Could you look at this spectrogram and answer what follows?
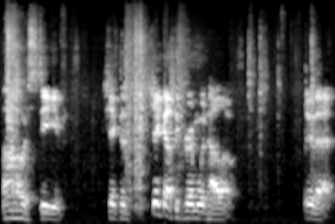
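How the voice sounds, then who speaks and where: A pipe tobacco channel host with a lowish, gravelly voice works through a gift box at a moderate pace in a casual unboxing vlog, talking enthusiastically and repeating his words. The room sounds roomy and echoey, and the background is noisy.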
